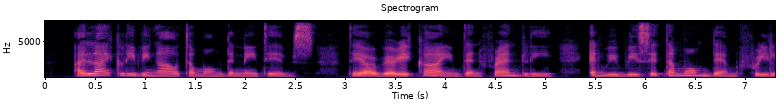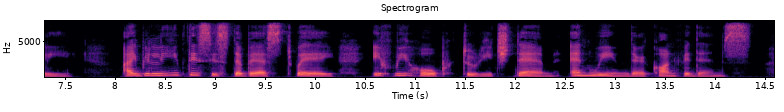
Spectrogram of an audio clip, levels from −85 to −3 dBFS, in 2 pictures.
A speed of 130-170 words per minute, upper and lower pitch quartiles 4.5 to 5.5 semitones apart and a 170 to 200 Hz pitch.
Yes: average, 150 wpm; average, 5.1 semitones; medium, 185 Hz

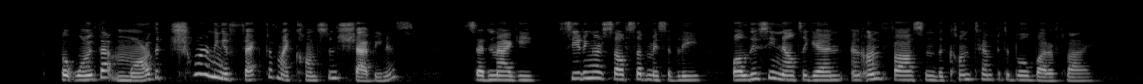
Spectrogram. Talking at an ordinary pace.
No: slow, 130 wpm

